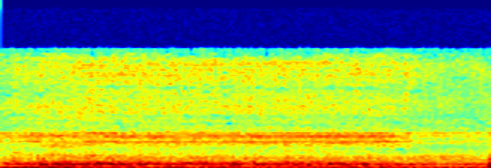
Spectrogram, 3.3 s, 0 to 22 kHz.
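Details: 1994 BMW 525it E34 wagon after fuel pump replacement with a Bosch pump: smooth, steady idle with an even low rumble, no whine or ticking; new pump barely audible.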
